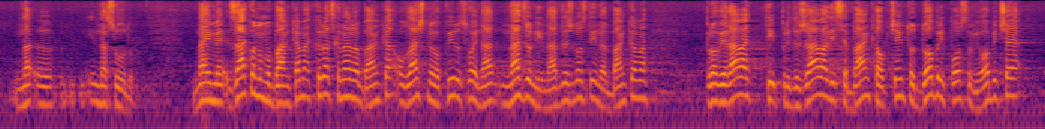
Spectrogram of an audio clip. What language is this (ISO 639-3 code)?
hrv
